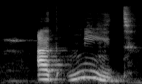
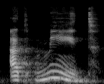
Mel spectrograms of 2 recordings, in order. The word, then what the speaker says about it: admit: Admit. Admitted. Admit. Meet es la sílaba que tiene el mayor stress, la mayor fuerza.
